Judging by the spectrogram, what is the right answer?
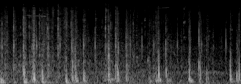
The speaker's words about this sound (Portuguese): Tem um cavalo extra e não temos tempo a perder. Vocês deixam a hospedaria e partem em um galope rápido por uma estrada de terra batida que atravessa um bosque.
